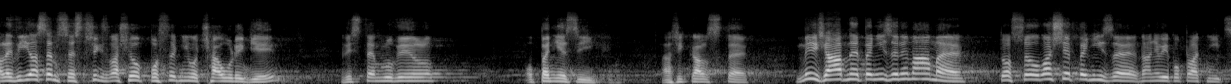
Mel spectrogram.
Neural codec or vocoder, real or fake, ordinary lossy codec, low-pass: autoencoder, 48 kHz, 32 numbers a frame, DAC-VAE, trained on Japanese speech; fake; Opus, 24 kbps; 14.4 kHz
